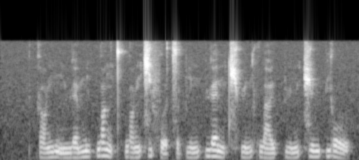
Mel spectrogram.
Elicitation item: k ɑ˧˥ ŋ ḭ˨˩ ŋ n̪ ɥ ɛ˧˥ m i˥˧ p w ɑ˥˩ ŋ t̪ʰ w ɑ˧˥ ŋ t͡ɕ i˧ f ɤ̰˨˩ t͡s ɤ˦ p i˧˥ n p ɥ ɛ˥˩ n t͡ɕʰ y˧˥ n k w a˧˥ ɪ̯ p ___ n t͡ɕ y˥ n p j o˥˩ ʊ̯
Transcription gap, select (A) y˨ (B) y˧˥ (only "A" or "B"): B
